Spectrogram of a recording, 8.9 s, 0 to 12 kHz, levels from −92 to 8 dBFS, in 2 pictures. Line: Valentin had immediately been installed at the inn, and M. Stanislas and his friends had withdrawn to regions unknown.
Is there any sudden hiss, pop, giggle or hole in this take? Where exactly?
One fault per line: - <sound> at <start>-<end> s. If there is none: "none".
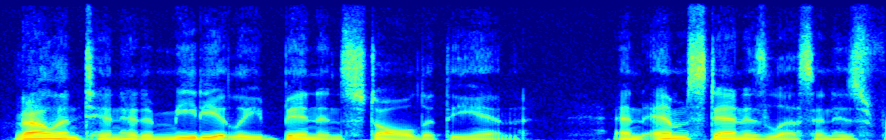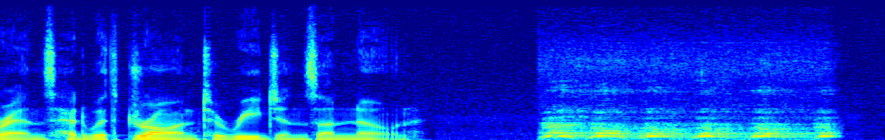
- bark at 7.1-8.7 s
